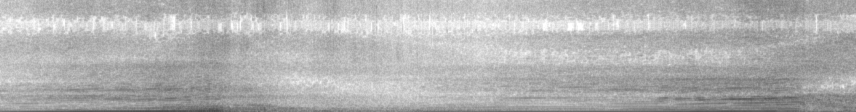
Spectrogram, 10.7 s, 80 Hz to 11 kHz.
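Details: 1994 Polaris Indy 440 two-stroke snowmobile, air screw at spec 3/4 turn, airbox removed, rebuilt fuel pump: crisp two-stroke climbs smoothly, backs off, pulls cleanly onto the pipe with no stumble; healthy normal acceleration.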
